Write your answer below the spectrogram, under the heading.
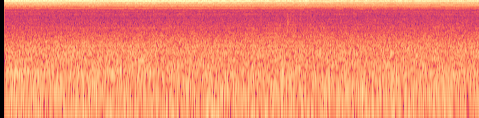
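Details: Cicada singing about ten feet away, captured with a handheld telephoto lens: a thin, piercing, very high whine held at one steady pitch throughout, over a faint low background rumble.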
